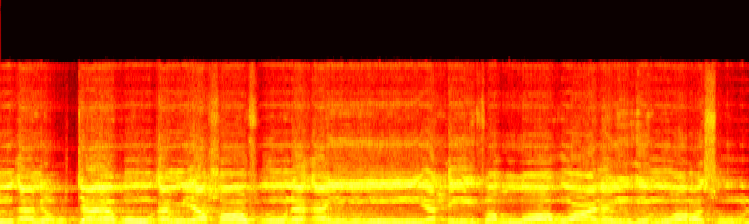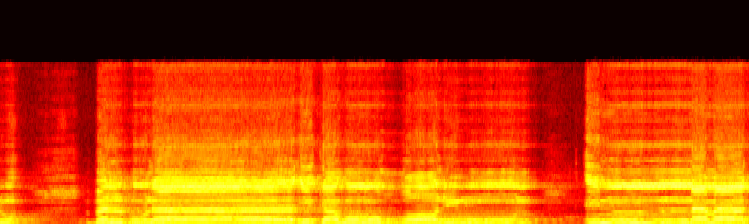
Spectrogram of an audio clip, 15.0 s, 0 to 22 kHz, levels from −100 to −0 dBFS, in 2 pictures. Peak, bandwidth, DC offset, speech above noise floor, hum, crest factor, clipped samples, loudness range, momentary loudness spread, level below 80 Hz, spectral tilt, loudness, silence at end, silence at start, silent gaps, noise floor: -6 dBFS; 16.5 kHz; under 0.1%; 21 dB; none; 14 dB; under 0.1%; 3 LU; 8 LU; -50 dBFS; -2.5 dB/octave; -17 LUFS; 0 s; 0 s; none; -39 dBFS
